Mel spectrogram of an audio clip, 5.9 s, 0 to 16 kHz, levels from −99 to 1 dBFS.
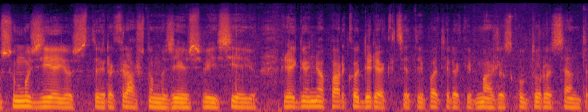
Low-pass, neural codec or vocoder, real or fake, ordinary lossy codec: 14.4 kHz; none; real; AAC, 96 kbps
